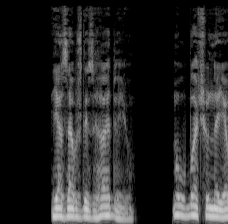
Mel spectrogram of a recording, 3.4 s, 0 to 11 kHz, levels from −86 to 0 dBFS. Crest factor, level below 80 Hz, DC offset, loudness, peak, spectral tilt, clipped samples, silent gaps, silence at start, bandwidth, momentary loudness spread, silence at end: 18 dB; -46 dBFS; under 0.1%; -24 LUFS; -6 dBFS; -6.5 dB/octave; under 0.1%; 2.14-2.57 s; 0.75 s; 10 kHz; 13 LU; 0 s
